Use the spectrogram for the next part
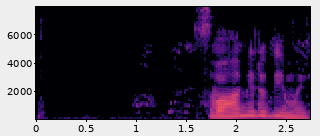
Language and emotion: Russian, positive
